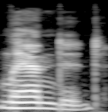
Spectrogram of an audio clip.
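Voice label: "landed", US English; pronunciations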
